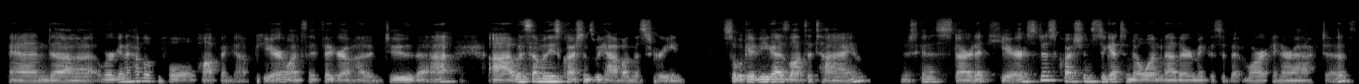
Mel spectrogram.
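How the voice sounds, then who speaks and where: Young man, Canadian accent, lower register. Friendly, reassuring student presenter for an informal online session. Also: a bit bright. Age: young adult.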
